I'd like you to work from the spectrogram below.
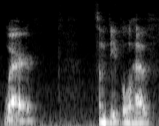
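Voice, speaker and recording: Speaking extremely slowly, a man with a medium-pitched, creaky but animated voice explains how to use your tone of voice. He's a communication coach with a casual, rambling style and a swearing habit, and the lesson's audio is roomy, dull and lo-fi.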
